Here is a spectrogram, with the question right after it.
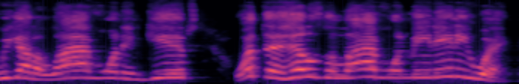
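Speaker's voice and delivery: mock coach rant, voice high; high-pitched upset coach. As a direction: squeak it out like a big upset coach. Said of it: "his voice gets high".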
